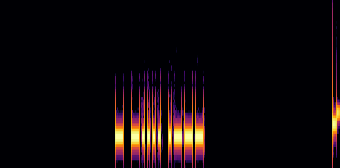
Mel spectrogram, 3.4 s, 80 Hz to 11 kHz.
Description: Morse code, heard as a keyed tone, about 46 wpm, 700 Hz. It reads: T6J
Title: Three Challenging Letter-Number Combinations 45wpm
